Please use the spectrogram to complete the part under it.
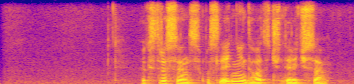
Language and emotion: Russian, neutral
